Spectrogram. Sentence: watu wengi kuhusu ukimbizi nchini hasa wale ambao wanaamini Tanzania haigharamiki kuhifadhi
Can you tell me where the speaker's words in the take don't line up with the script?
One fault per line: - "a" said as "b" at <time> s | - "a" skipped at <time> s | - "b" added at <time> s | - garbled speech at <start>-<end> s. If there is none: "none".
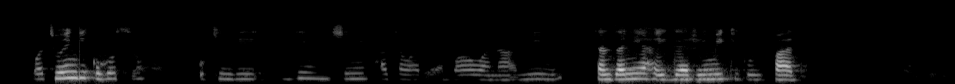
none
